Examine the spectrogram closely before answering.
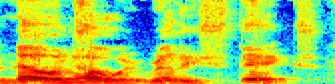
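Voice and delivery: high, loud put-on protest; mock insistence. Rollins contradicting Kane in retelling, mock insistent protest. Acted back-and-forth argument over stink.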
